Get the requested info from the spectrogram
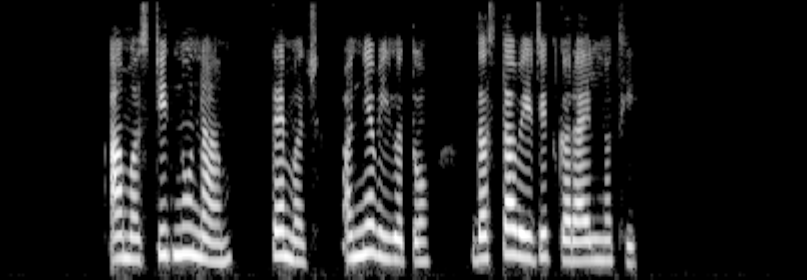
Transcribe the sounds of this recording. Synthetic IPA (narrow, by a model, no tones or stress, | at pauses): aməsd͡ʒid̪nũnam | t̪eməd͡ʒ | ə̰njəʋiɡət̪o | d̪əst̪aʋed͡ʒit̪kəɾaelnət̪ʰi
